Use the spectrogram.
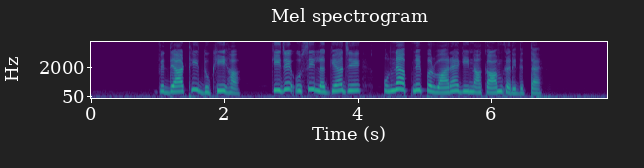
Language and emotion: Dogri, sad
